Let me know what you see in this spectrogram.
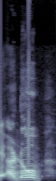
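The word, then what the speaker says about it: Adobe: Same way अडोब, लोग अडोब बोलते हैं लेकिन वो अडोब नहीं है, वो अडोबी है. वो कंपनी का नाम अडोबी है, एंड इट्स वन ऑफ the best product companies.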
